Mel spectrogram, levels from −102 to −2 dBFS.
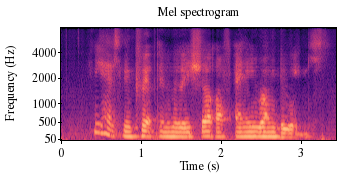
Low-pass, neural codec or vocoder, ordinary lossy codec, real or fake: none; codec, 16 kHz, 1 kbps, FreqCodec, smaller model; none; fake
